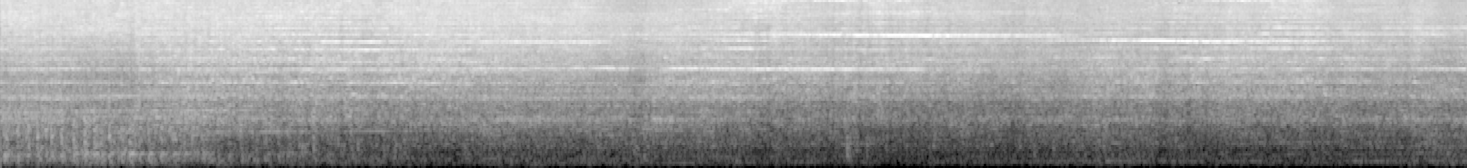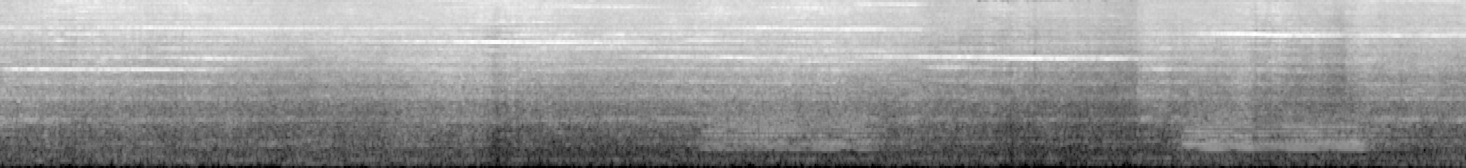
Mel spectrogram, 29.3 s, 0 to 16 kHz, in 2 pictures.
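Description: Amtrak passenger coaches rolling past behind an ACS-64 electric locomotive, the steel wheels squealing in thin high tones over a steady rumble of the train on the rails. Late on, two long blasts of a train horn sound, each about a second and a half.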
